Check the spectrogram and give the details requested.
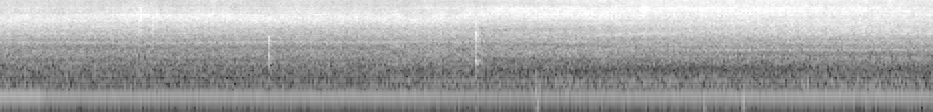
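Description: Sugar-coated pineapple slices sizzling steadily on a hot buttered cast-iron grill pan, over a constant low hum, with a few faint ticks.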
